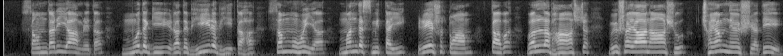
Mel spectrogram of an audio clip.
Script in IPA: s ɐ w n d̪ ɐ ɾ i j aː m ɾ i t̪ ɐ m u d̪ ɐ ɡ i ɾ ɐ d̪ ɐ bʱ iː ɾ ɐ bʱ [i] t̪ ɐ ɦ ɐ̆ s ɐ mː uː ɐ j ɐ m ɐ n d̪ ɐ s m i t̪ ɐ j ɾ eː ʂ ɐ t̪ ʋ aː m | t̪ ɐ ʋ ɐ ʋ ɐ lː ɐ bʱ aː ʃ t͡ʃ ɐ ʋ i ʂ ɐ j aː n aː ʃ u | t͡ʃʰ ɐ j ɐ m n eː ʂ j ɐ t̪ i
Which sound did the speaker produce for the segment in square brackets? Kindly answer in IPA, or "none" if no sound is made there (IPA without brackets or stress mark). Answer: iː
